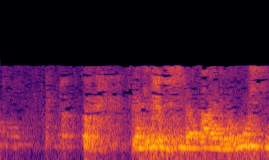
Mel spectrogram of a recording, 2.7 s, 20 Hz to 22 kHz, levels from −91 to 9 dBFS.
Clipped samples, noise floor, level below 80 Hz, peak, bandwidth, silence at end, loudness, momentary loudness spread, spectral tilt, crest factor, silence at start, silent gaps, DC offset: under 0.1%; -35 dBFS; -42 dBFS; -2 dBFS; 5 kHz; 0 s; -14 LUFS; 12 LU; -11 dB/octave; 12 dB; 0 s; none; under 0.1%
